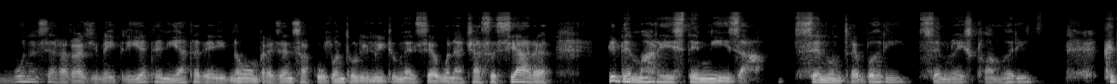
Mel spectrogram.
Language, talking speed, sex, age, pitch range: Romanian, 140 wpm, male, 50-69, 95-125 Hz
